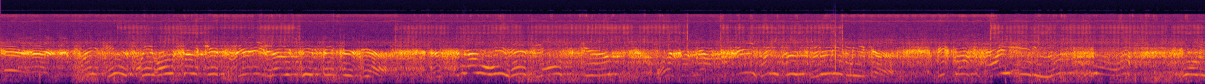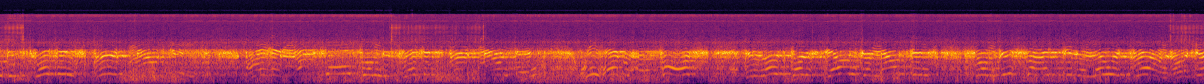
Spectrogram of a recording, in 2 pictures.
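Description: A distant station's voice received over the radio and heard from the Kenwood HF transceiver's speaker: continuous speech, thin and narrow-sounding with the highs cut off, over a steady band hiss.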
